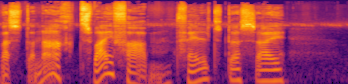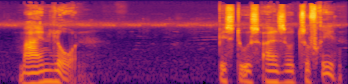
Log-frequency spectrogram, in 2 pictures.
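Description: Ein Schauspieler spielt in einem literarischen Hörspiel einen alternden, beharrlichen Hirten, der getragen und in altertümlichen Wendungen spricht. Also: male voice, medium pitch, animated, vocal fry, husky, full character voice. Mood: bargaining. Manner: measured, solemn, archaic phrasing. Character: aging herdsman, long-serving nephew, deliberate and insistent. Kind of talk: literary radio drama acting.

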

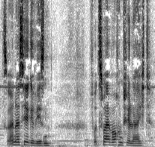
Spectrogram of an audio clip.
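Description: A jaded, guarded woman of the red-light street, played by an actress in a radio drama. Her voice is deep for a woman, with a crackly fry. She talks in a languid, blunt way while music plays clearly behind her. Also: steady tone, brisk, close to an everyday voice. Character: world-weary, wary, teasing female street prostitute. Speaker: actor. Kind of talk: naturalistic German radio drama acting.

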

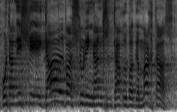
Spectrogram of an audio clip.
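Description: Male stand-up comedian, animated storyteller, repetitive phrasing, live hall with long reverb and clear noise. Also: high-pitched, moderate pace. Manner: repeats words, acts out little scenes. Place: large live venue. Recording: echoey hall, live stage, noisy.

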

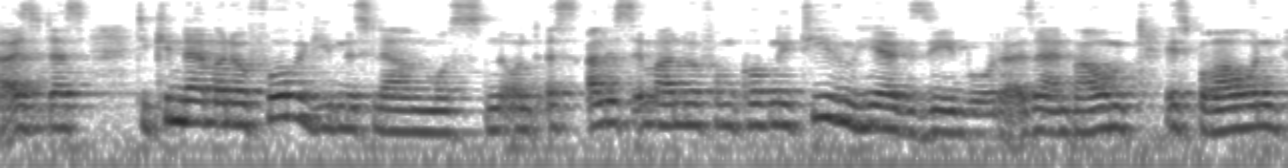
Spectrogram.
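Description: A woman's voice: deep voice, dark tone, echoey room. A middle-aged woman from East Germany explaining her work thoughtfully, as in a documentary interview. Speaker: founder of an inclusive theater group.

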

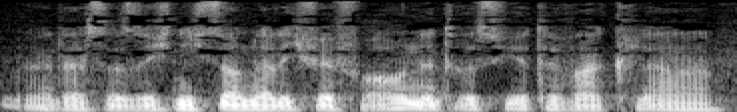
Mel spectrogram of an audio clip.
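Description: Gravelly, wry police colleague. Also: male voice, lowish voice, steady tone, fast talker, mellow. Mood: wry, probing. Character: wry, sceptical male police colleague asking questions. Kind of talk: German radio play acting.

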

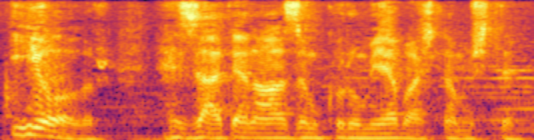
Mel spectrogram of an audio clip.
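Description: An actor playing a shrewd, scheming male investigator in a Turkish radio drama, polite and guarded, with deliberate phrasing. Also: fairly low pitch, animated, music in the background, lightly acted. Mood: polite, probing. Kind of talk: Turkish radio theater acting.

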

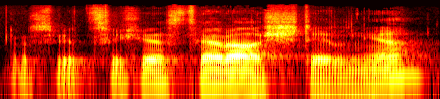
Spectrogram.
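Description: Slick, mocking town official, swooping pitch. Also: male voice, very animated, normal speed, vocal fry, darkish tone, exaggerated voice. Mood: irritated. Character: slick, mocking small-town official, male, self-assured. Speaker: radio drama actor. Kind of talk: naturalistic radio play acting.

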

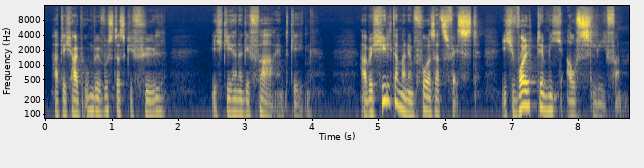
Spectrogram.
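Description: Tiefer, fiebrig gequälter junger Erzähler. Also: male voice, low-pitched. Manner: intense, brooding, swinging between whispers and loud outbursts. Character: destitute, feverish young man confessing his story, tormented, exalted. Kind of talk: dramatic first-person literary narration in a German radio play.

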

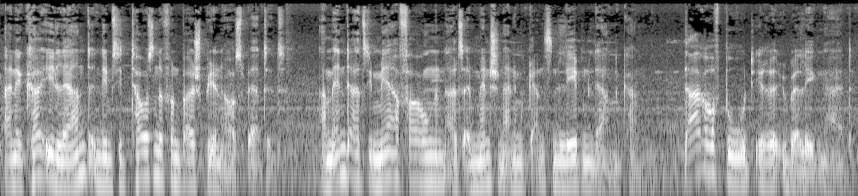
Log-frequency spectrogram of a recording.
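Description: A man's voice: medium pitch, steady tone, brisk, vocal fry, noisy background. An actor playing a self-assured young male programmer in a radio drama, matter-of-fact and dry. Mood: dry, cocky. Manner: matter-of-fact, cocky, explaining. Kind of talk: German radio drama acting.

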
